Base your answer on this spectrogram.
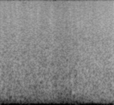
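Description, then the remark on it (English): Water rushes and splashes steadily alongside a moving fishermen's boat at sea, where a group of dolphins is playing, leaping and splashing; a continuous wash of sea spray that swells slightly louder toward the end, with no voices. “He has spotted a group of dolphins playing alongside the boat, leaping and splashing.”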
